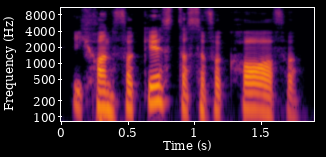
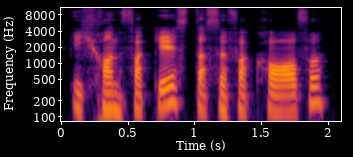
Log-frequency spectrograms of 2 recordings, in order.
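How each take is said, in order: No difference in how they are said.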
